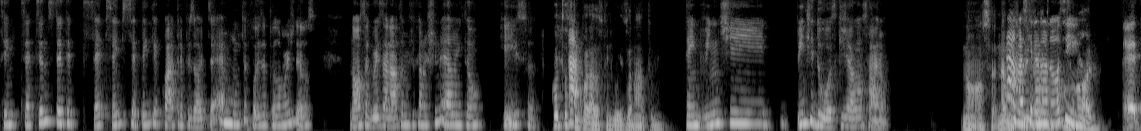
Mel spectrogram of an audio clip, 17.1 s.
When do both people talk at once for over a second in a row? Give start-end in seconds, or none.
15.1-16.3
